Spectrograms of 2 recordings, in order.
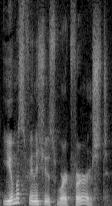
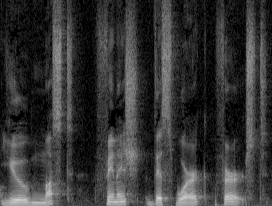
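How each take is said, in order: First: Said in the usual way. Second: Very slow, each word set apart. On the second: Shown as a demonstration. Teacher modelling the example for students, slow and separated. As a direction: dictate it slowly with space between words.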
